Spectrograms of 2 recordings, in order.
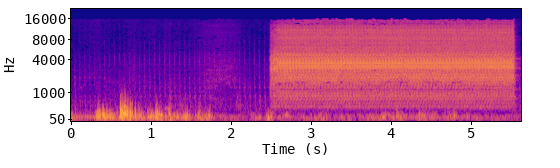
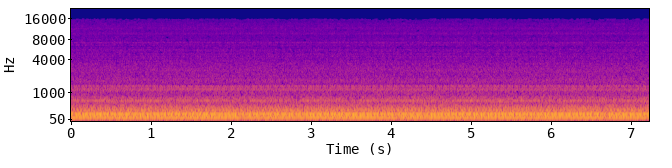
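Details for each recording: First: Ford 7.3L Powerstroke diesel, engine off, injector buzz self-test run from a Launch X431 scan tool: a few dull knocks, then a steady hissing buzz for about three seconds as the injectors fire; number two injector is really weak, sticking. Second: Ford 7.3L Powerstroke diesel idling at slightly raised rpm while the Launch X431 scan tool runs its tests: steady, even diesel clatter with no misses or knocks, normal raised idle.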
